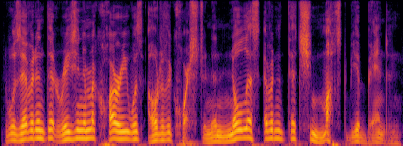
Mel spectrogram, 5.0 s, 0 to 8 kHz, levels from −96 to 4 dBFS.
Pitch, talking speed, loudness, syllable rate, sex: 125 Hz, 250 wpm, -17 LUFS, 6.5 syllables/s, male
